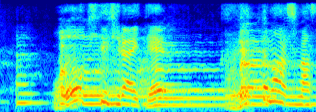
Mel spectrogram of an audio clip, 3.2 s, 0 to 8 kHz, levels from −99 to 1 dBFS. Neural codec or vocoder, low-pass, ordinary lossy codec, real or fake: codec, 16 kHz, 4 kbps, FreqCodec, smaller model; 7.2 kHz; none; fake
